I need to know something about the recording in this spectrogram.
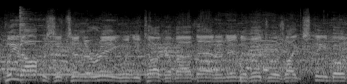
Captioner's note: bell ringing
